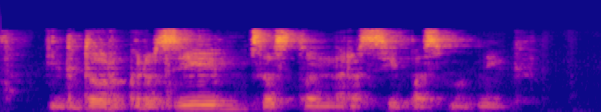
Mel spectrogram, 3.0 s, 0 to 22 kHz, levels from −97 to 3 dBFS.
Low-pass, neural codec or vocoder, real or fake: 7.2 kHz; codec, 16 kHz, 16 kbps, FreqCodec, smaller model; fake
